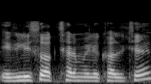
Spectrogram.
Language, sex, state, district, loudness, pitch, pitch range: Maithili, male, Bihar, Supaul, -18 LUFS, 180 Hz, 165-200 Hz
